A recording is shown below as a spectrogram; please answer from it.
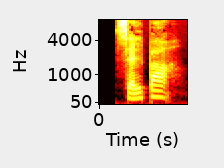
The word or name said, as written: salgbar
